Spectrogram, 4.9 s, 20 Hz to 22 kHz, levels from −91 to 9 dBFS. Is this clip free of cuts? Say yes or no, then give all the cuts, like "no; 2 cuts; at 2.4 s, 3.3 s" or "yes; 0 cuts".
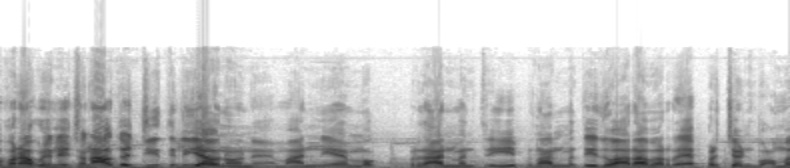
yes; 0 cuts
